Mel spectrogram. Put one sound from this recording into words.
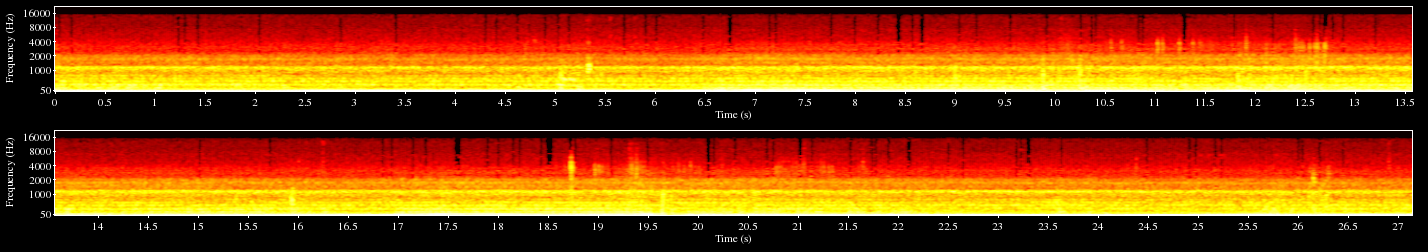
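A car engine runs with a steady low hum.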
